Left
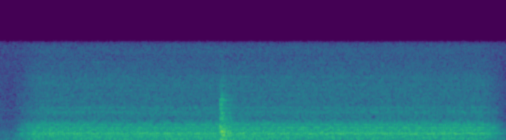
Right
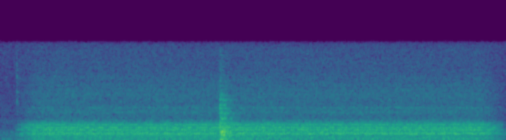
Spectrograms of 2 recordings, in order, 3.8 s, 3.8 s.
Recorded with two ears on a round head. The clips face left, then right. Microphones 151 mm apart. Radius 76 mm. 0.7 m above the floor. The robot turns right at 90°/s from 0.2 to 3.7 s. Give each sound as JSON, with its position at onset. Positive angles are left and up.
{"t": 1.6, "sound": "a drawer", "side_deg": -10, "distance_m": 1.7}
